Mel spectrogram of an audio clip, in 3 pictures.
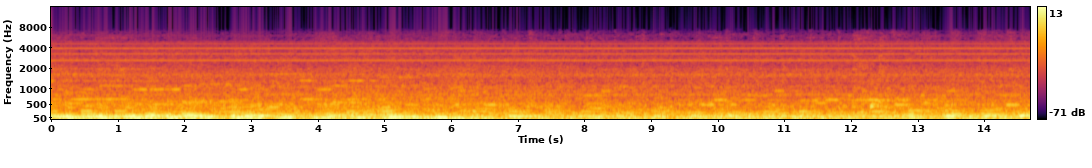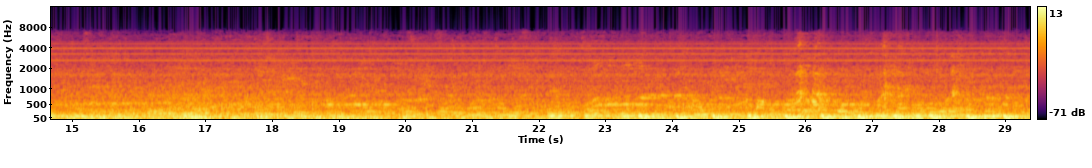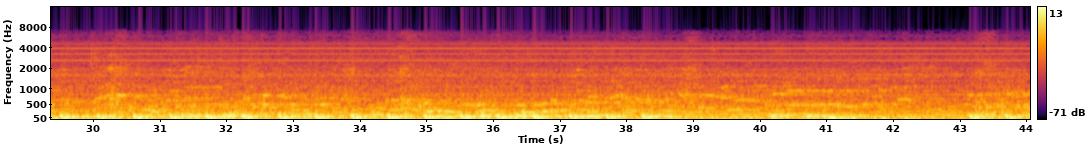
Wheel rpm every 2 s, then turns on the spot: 0, 0, 0, 0, 0, 0, 0, 0, 0, 0, 0, 0, 0, 0, 0, 0, 0, 0, 0, 0, 0, 0.
none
